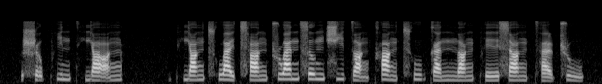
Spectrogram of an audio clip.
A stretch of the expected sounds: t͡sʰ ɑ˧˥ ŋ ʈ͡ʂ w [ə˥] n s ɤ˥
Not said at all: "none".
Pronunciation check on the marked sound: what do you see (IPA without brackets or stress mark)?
a˥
